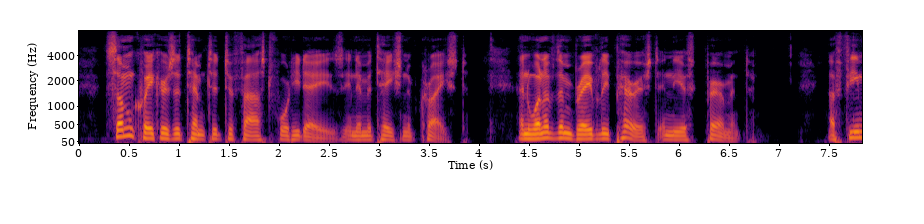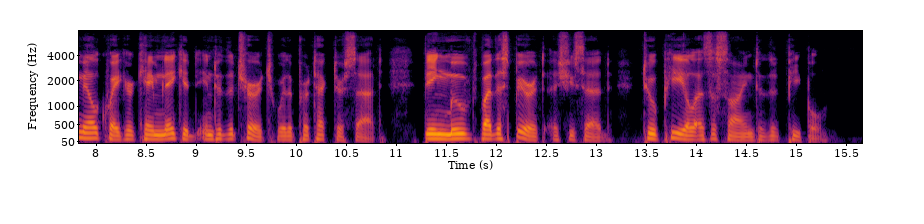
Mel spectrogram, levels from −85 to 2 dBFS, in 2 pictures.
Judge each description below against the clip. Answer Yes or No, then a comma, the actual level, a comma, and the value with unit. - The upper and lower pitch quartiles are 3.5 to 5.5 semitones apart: Yes, average, 4.0 semitones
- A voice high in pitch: No, low, 120 Hz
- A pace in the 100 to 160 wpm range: No, average, 185 wpm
